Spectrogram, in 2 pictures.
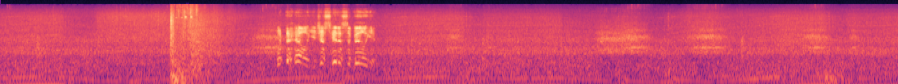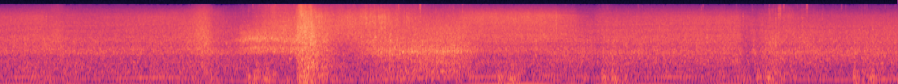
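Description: A vehicle engine drones steadily as it drives along.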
